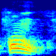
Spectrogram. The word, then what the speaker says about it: Kuhn: Hay un señor Kuhn, es un señor estadounidense, sí, es estadounidense, que Kuhn o Kohn, creo que lo pronuncian como Kohn.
